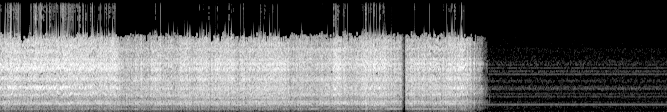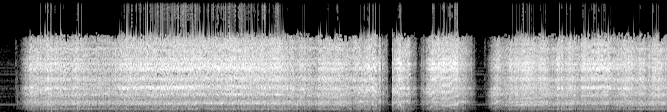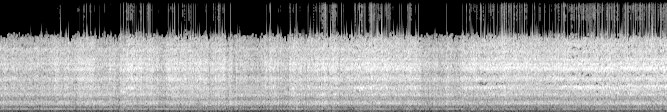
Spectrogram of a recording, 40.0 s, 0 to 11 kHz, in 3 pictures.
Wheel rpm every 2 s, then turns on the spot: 220, 220, 200, 230, 160, 0, 10, 210, 220, 230, 140, 110, 210, 230, 230, 210, 230, 230, 220, 210.
none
